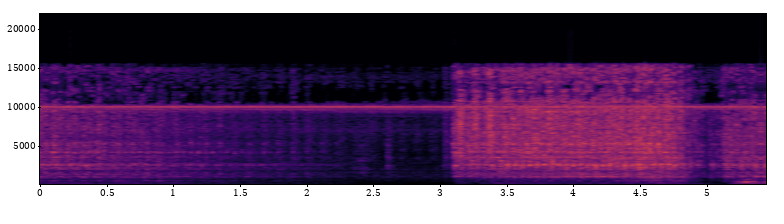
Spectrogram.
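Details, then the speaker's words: Woodturning an ogee bowl on a lathe at about 500 rpm: a fast regular rattling buzz rises as the cut goes on; bowl gouge chattering from pushing too hard. "that noise was me pushing too hard"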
